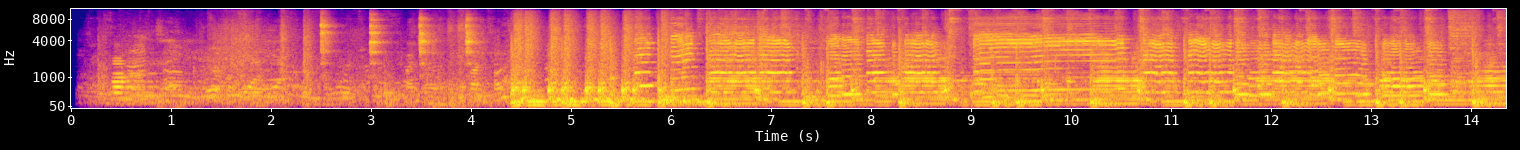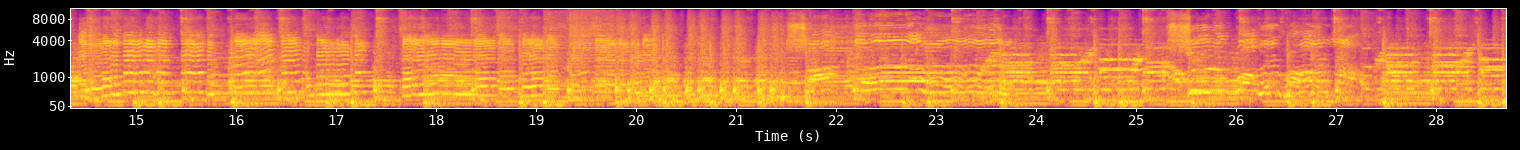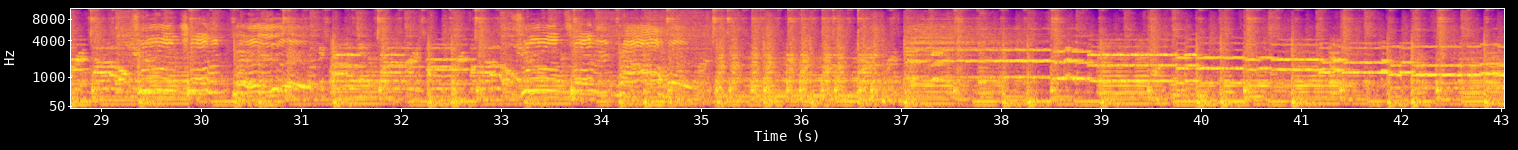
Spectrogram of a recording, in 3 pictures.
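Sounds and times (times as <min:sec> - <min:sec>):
soul blues band playing: 0:00.3 - 0:43.0
saxophone and trumpet lines: 0:05.4 - 0:43.0
lead vocal singing: 0:21.5 - 0:31.5, 0:32.6 - 0:35.1.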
